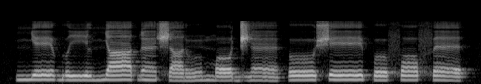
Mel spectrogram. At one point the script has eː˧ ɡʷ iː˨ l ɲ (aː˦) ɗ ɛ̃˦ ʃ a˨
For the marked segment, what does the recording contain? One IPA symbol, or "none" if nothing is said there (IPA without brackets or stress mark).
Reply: aː˦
